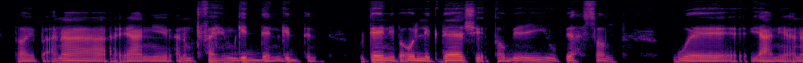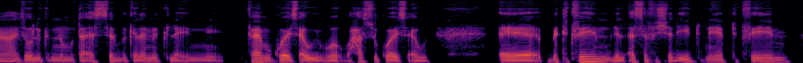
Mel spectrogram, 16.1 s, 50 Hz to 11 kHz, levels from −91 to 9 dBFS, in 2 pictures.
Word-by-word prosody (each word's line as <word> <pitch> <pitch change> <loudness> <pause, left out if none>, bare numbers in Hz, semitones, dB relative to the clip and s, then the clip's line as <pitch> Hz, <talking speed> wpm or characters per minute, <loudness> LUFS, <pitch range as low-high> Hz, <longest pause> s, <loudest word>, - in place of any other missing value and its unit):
طيب، 85 0 -5
أنا 90 -3 0
يعني 90 +1 -1
أنا 100 - -6
متفهّم 100 +2 -3
جدًا، 100 -2 +1
جدًا، 90 +2 -5 0.4
وتاني 105 -1 +4
باقول 100 0 +1
لِك 95 - -1
ده 100 +1 +5
شيء - - 0
طبيعي 105 +5 -4
وبيحصل، 95 0 -4 0.6
ويعني 85 -2 -1
أنا 80 -1 -1
عايز 100 +6 -1
أقول 105 0 +1
لِك 105 - -6
إن - - -7
أنا 100 - -4
متأثّر 105 +3 +1
بكلامِك 100 +2 -3
لإني 95 0 -5 0.2
فاهمُه 115 -3 +5
كويس 110 0 +5
أوي 105 -3 +4
و - - -2
وحاسُّه - - 0
كويس - - +2
أوي، 85 -1 -2 0.7
آآ، 95 -1 +6
بتتفهِم 125 -2 +2
للأسف - - 0
الشديد 115 +3 0
إن - - -9
هي 105 - +2
بتتفهِم 110 +1 -2
100 Hz, 140 wpm, -37 LUFS, 90-105 Hz, 0.7 s, آآ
